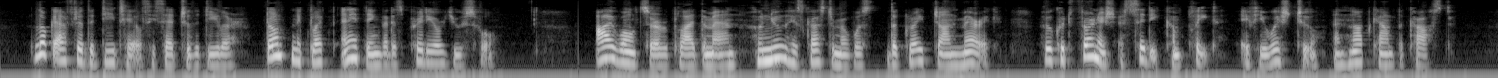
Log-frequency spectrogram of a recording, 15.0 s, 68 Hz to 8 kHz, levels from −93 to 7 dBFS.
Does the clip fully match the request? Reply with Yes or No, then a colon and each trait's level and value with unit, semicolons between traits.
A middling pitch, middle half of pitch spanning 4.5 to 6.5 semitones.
Yes: medium, 170 Hz; average, 5.2 semitones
